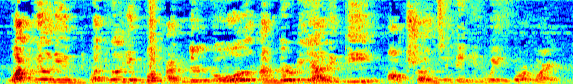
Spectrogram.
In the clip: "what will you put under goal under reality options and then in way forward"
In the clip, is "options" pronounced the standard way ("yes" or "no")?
no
